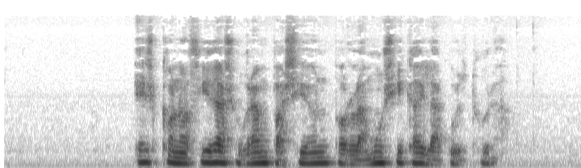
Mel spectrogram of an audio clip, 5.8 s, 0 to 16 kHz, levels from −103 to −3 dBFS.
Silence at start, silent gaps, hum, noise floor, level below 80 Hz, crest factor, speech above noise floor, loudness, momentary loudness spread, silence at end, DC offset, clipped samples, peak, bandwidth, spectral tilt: 1.35 s; none; none; -71 dBFS; -60 dBFS; 20 dB; 40 dB; -31 LUFS; 15 LU; 0.85 s; under 0.1%; under 0.1%; -12 dBFS; 10.5 kHz; -6.5 dB/octave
